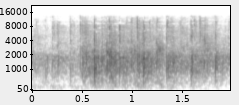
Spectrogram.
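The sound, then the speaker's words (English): Audience applause at a panel event as speakers are introduced: crisp, scattered clapping that swells after the first moment and continues busily and fairly evenly, with no talking over it. “And then we have, yes, claps.”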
